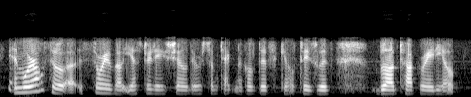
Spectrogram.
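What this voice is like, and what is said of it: Dry, strained voice. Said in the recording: “excuse my voice, it's very dry here where I live ... I don't have a cold”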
